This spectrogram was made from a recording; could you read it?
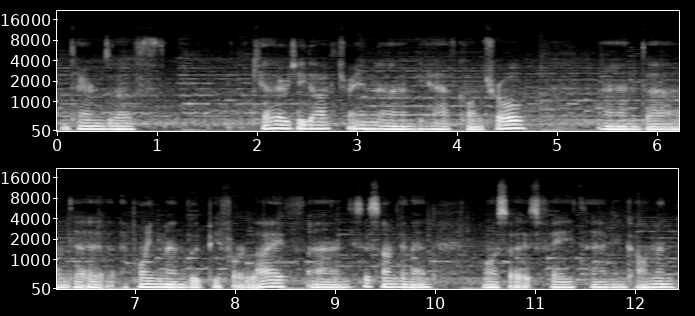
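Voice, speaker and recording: A man's voice: sits low, little pitch movement, takes it slowly, vocal fry. A man whose first language is Persian, talking through a strategy game in hesitant commentary full of ums and uhs over background music. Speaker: strategy game video reviewer. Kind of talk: unscripted gameplay commentary.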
